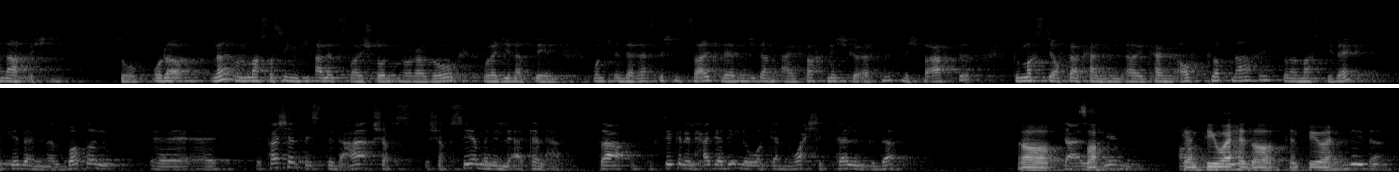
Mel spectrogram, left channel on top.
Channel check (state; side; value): different; both; correlation 0.01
